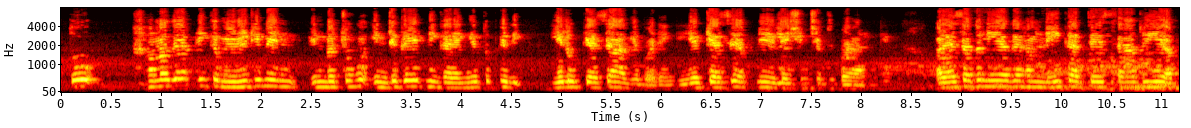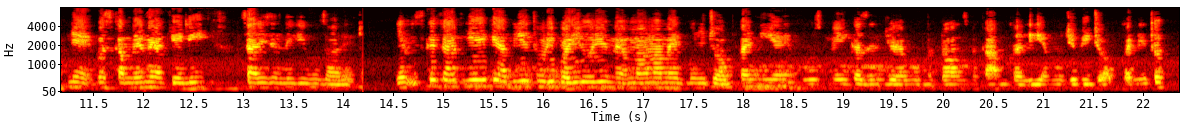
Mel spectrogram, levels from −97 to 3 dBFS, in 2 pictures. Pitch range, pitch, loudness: 160-200 Hz, 180 Hz, -24 LUFS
